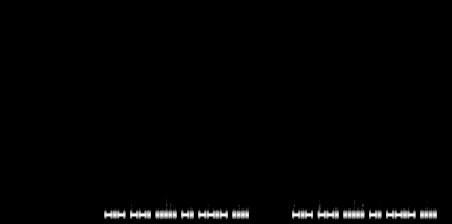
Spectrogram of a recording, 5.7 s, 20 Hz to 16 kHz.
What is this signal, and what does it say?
Morse code, heard as a keyed tone, about 46 wpm, 700 Hz. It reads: KG5NQH KG5NQH
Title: USA Call Signs - 6 Characters - Repeated 2x - 45wpm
